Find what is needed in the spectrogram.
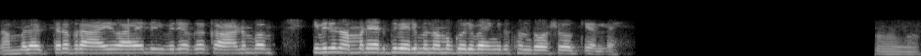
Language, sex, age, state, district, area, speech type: Malayalam, female, 45-60, Kerala, Idukki, rural, conversation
